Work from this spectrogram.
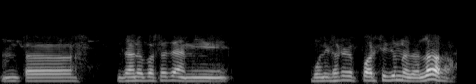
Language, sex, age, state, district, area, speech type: Nepali, male, 18-30, West Bengal, Alipurduar, rural, conversation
